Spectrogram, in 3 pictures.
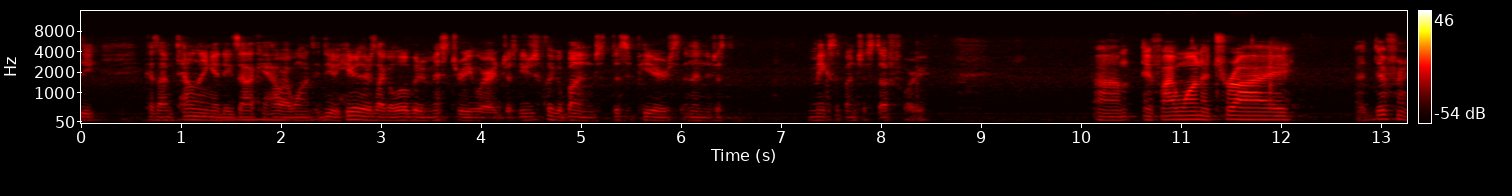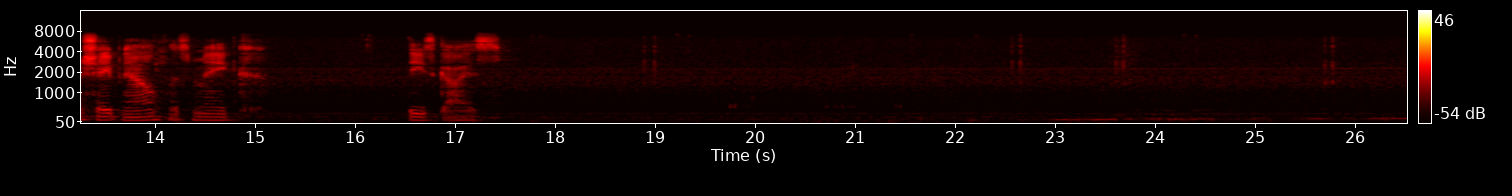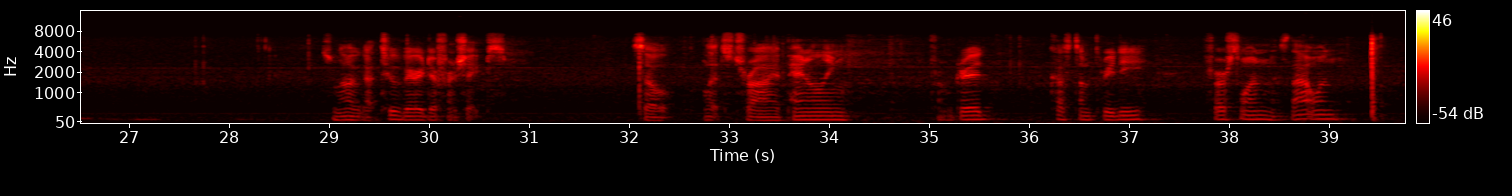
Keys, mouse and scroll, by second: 11.0 right click, 12.0-13.6 scroll down 3, 13.6-14.7 scroll up 4, 14.7 click, 19.6-20.6 scroll down 4, 20.6-21.1 scroll up 6, 21.5-22.4 scroll up 3, 22.4 click, 28.7 right click, 30.3-31.0 scroll down 4, 31.0-31.9 scroll up 1, 33.2 click.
